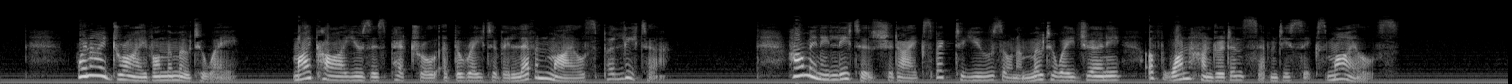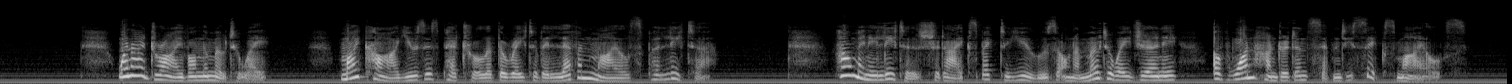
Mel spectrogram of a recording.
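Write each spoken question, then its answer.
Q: How many litres should I expect to use on a motorway journey of 176 miles?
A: 16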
